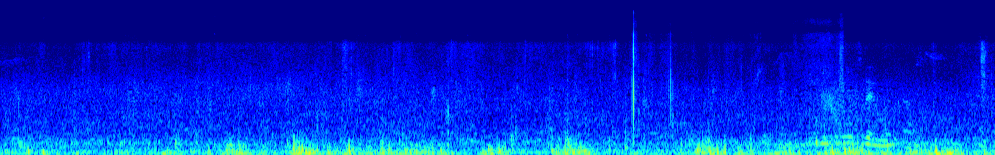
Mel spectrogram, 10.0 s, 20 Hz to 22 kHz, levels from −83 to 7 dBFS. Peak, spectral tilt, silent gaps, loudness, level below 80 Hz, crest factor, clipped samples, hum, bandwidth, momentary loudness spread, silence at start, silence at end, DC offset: -10 dBFS; -6.5 dB/octave; none; -41 LUFS; -44 dBFS; 30 dB; under 0.1%; none; 16 kHz; 10 LU; 0 s; 0 s; under 0.1%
